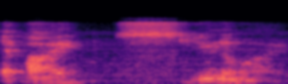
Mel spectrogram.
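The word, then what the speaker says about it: ἐπαισχύνομαι: I have to think about how this is pronounced. It's episkunomai.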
